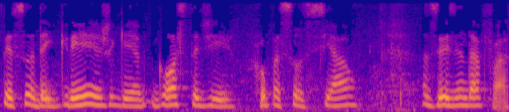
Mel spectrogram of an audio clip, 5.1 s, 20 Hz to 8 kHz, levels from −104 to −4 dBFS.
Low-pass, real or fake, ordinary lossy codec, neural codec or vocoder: 7.2 kHz; real; none; none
